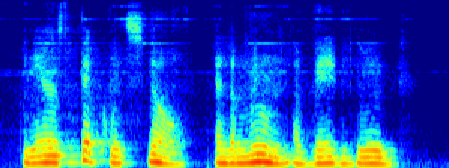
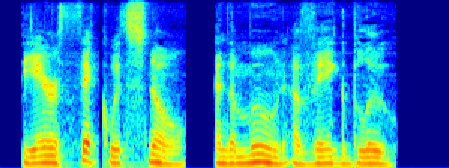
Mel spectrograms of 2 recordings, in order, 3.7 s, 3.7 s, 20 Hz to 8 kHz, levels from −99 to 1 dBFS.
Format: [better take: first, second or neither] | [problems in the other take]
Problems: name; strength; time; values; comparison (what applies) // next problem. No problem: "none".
second | noise reduction (neural mask model DeepFilterNet 3)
